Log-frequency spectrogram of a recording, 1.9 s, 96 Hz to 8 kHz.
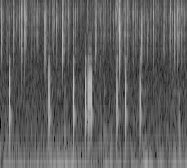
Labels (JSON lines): {"label": "biophony, knock croak", "recorder": "SoundTrap 300"}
